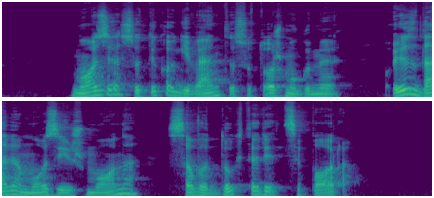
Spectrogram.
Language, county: Lithuanian, Kaunas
